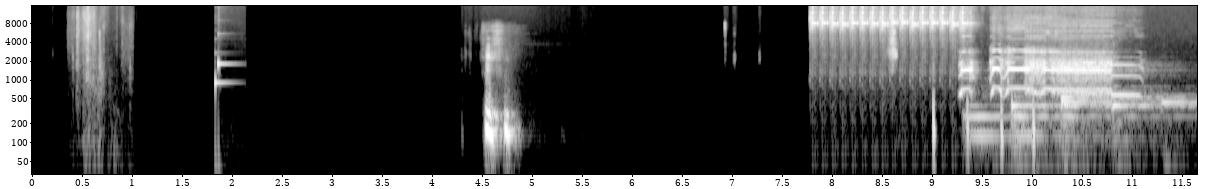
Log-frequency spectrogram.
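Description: A rooster crows in the Stardew Valley farming game, a loud, clear crow near the end after some sparse clicks and a brief thump.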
